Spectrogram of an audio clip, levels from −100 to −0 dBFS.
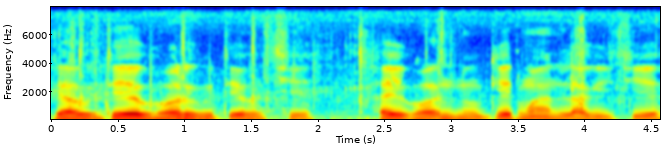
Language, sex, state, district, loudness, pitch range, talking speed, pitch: Odia, male, Odisha, Sambalpur, -17 LUFS, 135-145 Hz, 155 wpm, 140 Hz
